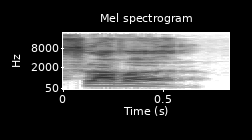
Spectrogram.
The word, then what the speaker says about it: flower: Which of these is a homophone of flower? What's the pronunciation of this one? Flower. Flower mill. Don't say floor. This is floor.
